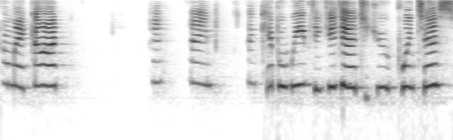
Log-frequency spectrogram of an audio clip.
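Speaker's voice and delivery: put-on very high, loud, babyish little-girl voice. Speaker mocks how girl VTubers comfort their viewers: girl VTuber baby voice. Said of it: "the girl VTubers with the baby voices".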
